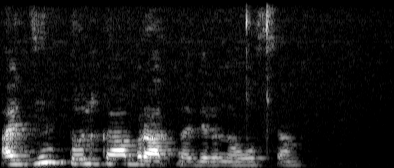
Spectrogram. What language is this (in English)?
Russian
